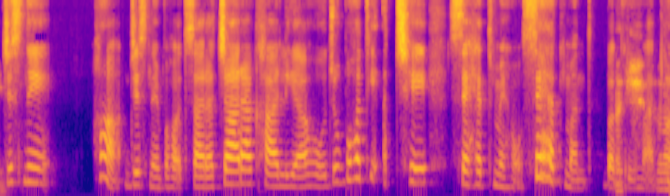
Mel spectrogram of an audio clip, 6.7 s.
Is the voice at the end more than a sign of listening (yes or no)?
yes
